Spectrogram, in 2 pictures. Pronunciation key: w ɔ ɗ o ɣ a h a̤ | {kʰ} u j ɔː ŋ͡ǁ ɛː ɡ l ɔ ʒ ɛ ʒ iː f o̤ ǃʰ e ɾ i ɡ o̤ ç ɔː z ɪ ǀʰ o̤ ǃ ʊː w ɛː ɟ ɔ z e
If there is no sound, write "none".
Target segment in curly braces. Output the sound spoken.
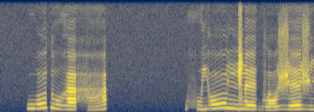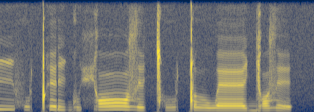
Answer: x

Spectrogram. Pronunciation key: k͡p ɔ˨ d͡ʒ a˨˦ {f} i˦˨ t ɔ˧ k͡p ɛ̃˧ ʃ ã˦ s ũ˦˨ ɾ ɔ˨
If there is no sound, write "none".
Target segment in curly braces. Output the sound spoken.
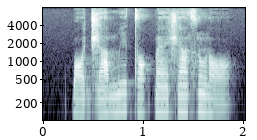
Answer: m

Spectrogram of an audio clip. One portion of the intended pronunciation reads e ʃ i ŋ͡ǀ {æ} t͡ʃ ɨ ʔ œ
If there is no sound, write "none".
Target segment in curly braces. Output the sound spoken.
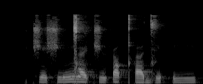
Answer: æ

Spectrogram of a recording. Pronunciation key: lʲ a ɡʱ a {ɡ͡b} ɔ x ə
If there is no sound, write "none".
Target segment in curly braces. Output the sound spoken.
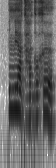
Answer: ɡ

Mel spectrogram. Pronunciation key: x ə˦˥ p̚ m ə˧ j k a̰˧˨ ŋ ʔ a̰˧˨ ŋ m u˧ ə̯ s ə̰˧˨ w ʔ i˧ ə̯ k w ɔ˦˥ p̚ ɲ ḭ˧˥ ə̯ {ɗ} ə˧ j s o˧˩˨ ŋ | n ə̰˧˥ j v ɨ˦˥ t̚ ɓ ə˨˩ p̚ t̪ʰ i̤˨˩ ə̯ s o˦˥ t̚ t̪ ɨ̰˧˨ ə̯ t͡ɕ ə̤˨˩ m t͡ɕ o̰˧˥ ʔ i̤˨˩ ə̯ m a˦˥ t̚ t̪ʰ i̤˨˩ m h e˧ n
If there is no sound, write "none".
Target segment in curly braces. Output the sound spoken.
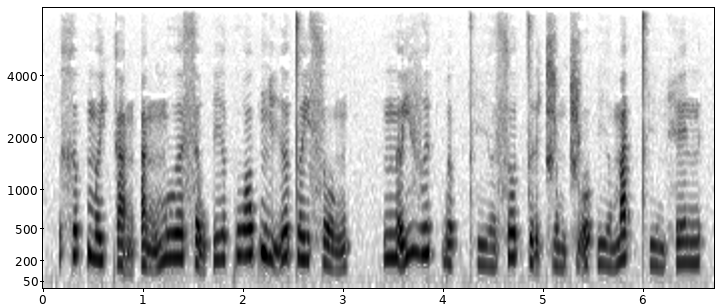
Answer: t̪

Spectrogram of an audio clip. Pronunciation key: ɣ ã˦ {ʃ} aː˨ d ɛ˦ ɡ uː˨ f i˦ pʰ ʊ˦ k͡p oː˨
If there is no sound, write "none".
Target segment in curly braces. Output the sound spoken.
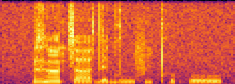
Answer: t͡s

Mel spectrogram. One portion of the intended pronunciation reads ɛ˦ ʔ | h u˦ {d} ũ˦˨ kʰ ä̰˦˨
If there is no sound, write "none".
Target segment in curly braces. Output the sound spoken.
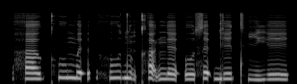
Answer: d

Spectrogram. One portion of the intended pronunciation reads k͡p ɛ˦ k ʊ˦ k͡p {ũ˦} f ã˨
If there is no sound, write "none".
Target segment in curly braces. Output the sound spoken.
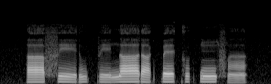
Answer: ũ˦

